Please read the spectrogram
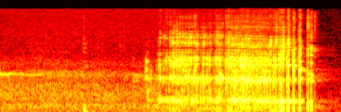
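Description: A single loud, drawn-out burp rumbles for nearly a second, then cuts off sharply into silence. No one speaks.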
